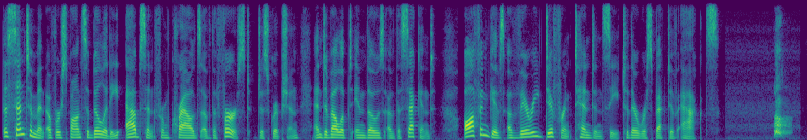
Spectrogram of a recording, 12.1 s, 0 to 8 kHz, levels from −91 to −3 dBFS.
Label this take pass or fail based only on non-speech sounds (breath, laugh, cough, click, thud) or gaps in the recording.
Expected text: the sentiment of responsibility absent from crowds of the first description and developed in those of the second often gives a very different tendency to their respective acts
fail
